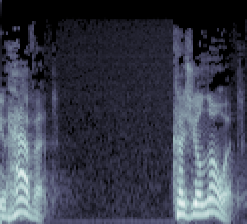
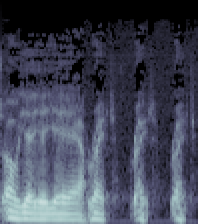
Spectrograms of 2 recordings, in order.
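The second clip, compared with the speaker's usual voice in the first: lower, much softer, half-hearted yeah, right; reluctant grudging yes; 8 semitones lower, 7 dB quieter than usual. Retold or imitated. Martha grudgingly agreeing to roll the stone away.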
